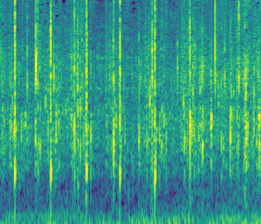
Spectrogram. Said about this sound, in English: They came out, yes, give them a round of applause.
